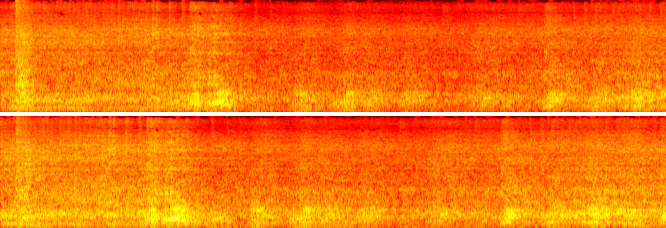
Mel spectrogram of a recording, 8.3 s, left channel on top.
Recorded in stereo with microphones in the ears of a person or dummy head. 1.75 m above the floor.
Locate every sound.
0.2 s a gunshot: 45° left (ahead or behind), 0.6 m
